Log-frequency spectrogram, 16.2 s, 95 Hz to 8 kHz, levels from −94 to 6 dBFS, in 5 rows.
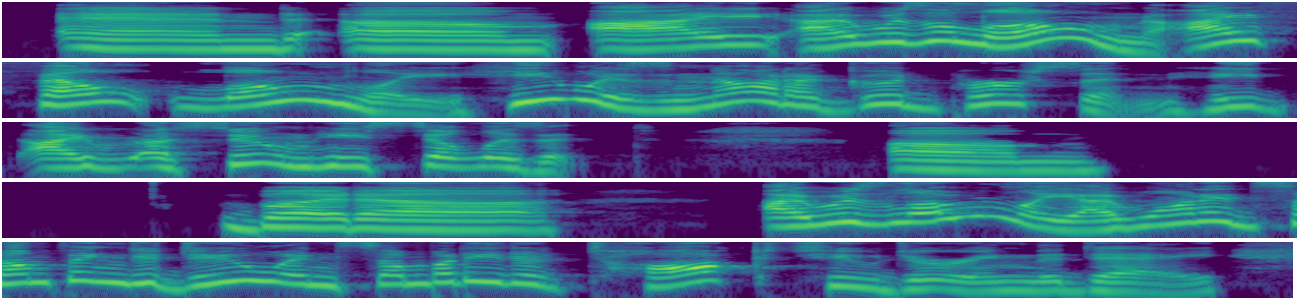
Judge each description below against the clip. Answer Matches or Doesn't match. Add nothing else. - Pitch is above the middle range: Matches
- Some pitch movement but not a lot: Doesn't match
